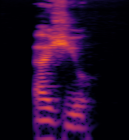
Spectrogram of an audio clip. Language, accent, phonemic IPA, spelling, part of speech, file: French, France, /a.ʒjo/, agio, noun, LL-Q150 (fra)-agio.wav
- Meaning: exchange premium, agio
